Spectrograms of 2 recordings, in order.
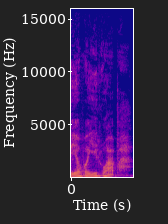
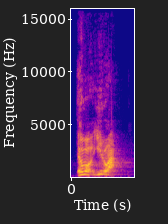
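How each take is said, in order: First: It is said in a sweet, gentle tone. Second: It is said as a harsh, bossy command.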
